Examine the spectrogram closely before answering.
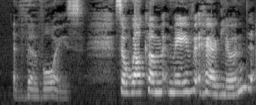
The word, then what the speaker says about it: Höglund: So welcome, Maeve Höglund. I say Höglund because you have a very, very Swedish last name.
